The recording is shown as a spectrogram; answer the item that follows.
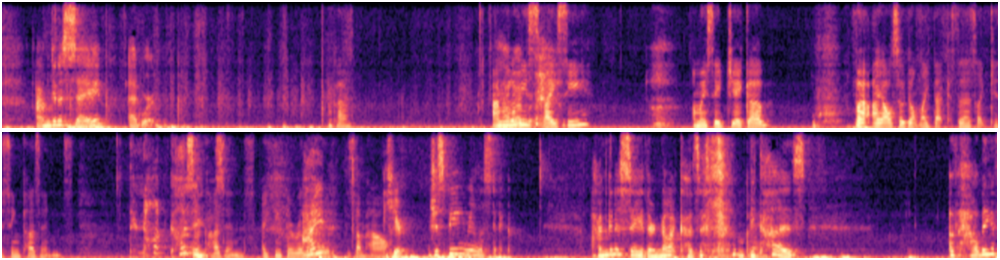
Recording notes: her mod podging was closer to the mic than she was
